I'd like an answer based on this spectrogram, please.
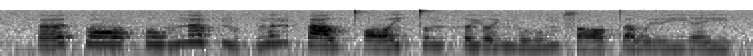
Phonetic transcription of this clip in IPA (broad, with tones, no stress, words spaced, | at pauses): œː˨˥t̚lɔː˧ko˧w n̪œː˥p̚mɪ˨k̚ŋɵ˥n faː˧wt̪ʰɔː˨˥j t̪ʊ˥ŋhɵ˥ɥ ɵ˨˥ɥn̪uː˨˥msɔː˨˩ t̪ɐ˨wyː˨ je˨j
